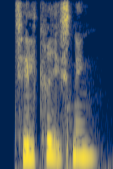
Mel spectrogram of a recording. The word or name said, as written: tilgrisning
